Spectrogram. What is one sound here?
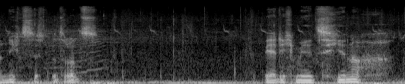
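A wooden door opens with a knock.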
